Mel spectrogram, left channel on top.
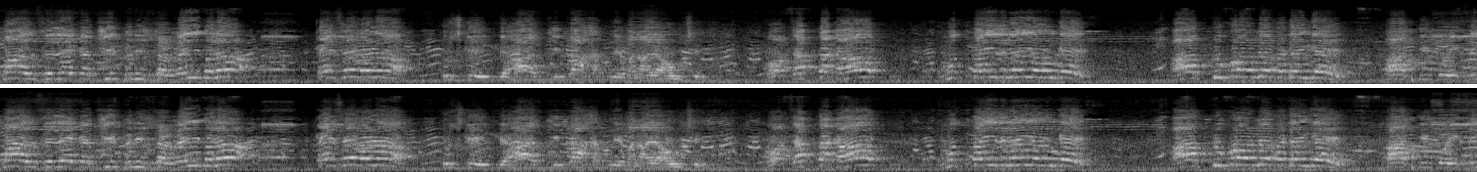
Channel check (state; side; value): normal; both; correlation 0.39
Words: سے لے کر چیف منسٹر نہیں بنا؟ کیسے بنا؟ اس کے اتحاد کی طاقت نے بنایا اسے. اور جب تک آپ متحد نہیں ہوں گے، آپ ٹکڑوں میں بٹیں گے، آپ کی کوئی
